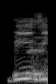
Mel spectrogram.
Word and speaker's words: Beezy: i appreciate you bro beezy you know i said your name wrong last time oh yeah no you would be surprised how many people call me that breezy but he was saying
